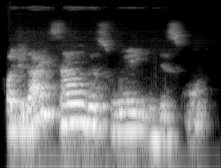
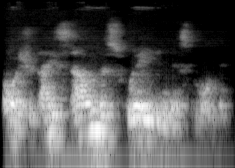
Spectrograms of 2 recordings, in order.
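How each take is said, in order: First: Lifted pitch, question rising at the end; higher, rising voice. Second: Said in the usual way. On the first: Shown as a demonstration. Actor trying out a higher voice for a movie role. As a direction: try the line up high, asking. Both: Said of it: "Is this how I want to sound".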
